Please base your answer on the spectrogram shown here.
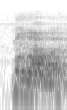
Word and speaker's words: Malala: Given the recent attack on Malala Yousafzai, if I pronounced her name correctly. Malala, yeah.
